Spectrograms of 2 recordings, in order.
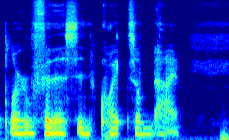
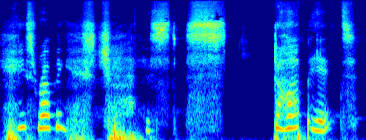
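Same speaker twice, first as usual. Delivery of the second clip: slow, higher unvoiced whisper; swooning whisper; 7 semitones higher, much slower than usual. Real, not acted. Reader swooning as the hero rubs his chest, whispered. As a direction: whisper it like you're melting.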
